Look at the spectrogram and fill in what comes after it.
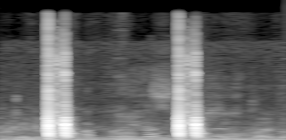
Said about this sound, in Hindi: ये कंप्यूटर तो ऐसे चला रहा है जैसे टाइपराइटर चलाते हैं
